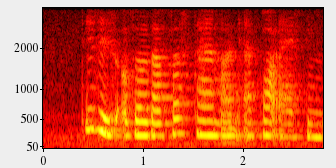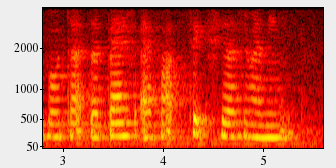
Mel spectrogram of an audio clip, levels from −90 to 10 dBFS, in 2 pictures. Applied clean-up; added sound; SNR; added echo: none; none; none; none.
